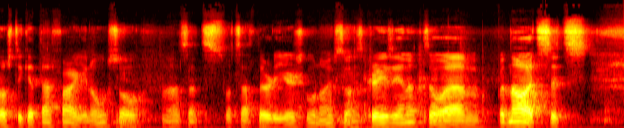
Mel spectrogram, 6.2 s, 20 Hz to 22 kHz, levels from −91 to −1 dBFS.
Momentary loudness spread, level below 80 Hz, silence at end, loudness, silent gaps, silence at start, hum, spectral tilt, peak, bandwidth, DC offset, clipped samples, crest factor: 17 LU; -66 dBFS; 0 s; -19 LUFS; none; 0 s; none; -1 dB/octave; 0 dBFS; 18.5 kHz; under 0.1%; under 0.1%; 22 dB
